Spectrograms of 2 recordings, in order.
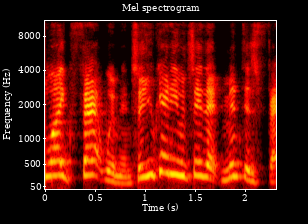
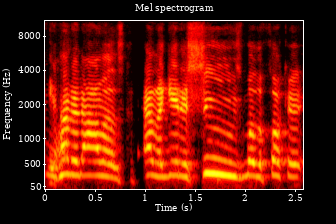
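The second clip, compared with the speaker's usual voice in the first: higher, louder mock wrestler boast; Ric Flair brag; 5 semitones higher, 4 dB louder than usual. [name] bragging about his shoes, hammed-up Ric Flair boast. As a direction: hype up the shoes like a swaggering champ. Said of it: "He's doing a Ric Flair".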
